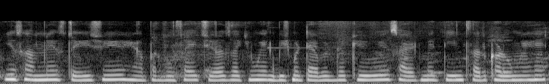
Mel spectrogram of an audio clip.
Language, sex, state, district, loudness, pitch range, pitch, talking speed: Hindi, female, Madhya Pradesh, Bhopal, -16 LUFS, 195-210 Hz, 205 Hz, 285 wpm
